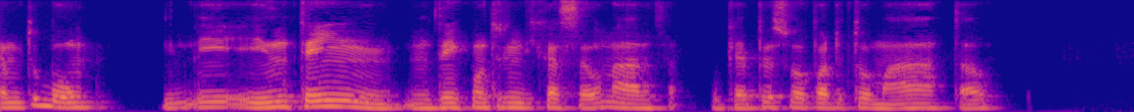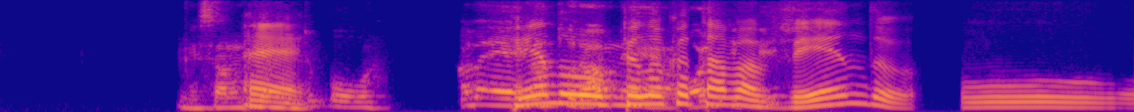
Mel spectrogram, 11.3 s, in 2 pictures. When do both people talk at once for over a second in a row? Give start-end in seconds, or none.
8.2-9.8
